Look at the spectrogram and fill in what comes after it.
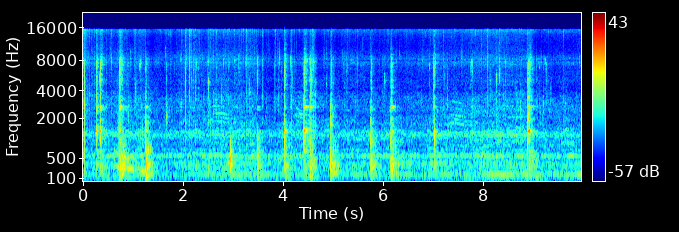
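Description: Sliced shallots sizzling in oil in a stainless steel pot, with irregular clinks and scrapes of a metal spatula stirring against the pot about once or twice a second. The shallots are being sautéed until fragrant.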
